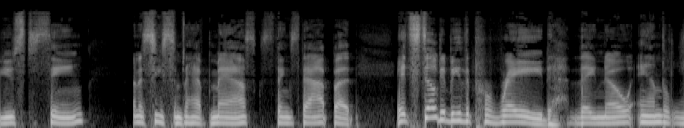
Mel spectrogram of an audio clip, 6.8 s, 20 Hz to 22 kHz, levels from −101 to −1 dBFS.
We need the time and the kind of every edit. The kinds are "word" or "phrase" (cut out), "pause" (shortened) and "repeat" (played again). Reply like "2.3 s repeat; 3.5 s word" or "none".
1.3 s word; 1.8 s phrase; 3.0 s word; 4.4 s word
